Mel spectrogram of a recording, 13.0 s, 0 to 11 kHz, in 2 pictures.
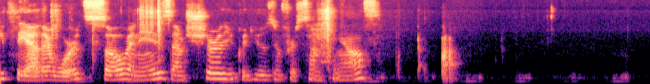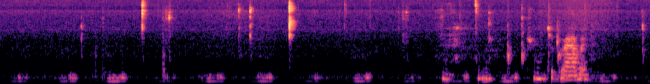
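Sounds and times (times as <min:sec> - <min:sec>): paper rustling: 0:03.1 - 0:03.4.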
